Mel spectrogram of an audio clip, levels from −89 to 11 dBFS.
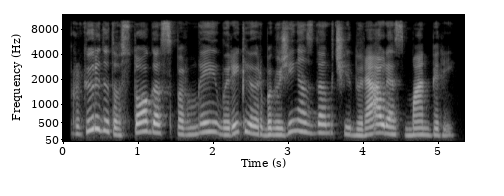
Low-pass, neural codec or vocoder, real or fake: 9.9 kHz; autoencoder, 22.05 kHz, a latent of 192 numbers a frame, VITS, trained on one speaker; fake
